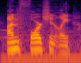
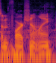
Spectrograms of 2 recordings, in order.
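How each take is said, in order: First: The word is said with strong emphasis. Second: The word is said plainly, without extra emphasis.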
